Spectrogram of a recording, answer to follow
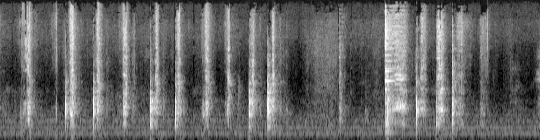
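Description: Chef's knife chopping wild chives on a wooden cutting board: sharp knocks about two a second for the first five seconds or so. After a short pause comes a longer scrape as the blade sweeps across the board, then a few lighter taps.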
